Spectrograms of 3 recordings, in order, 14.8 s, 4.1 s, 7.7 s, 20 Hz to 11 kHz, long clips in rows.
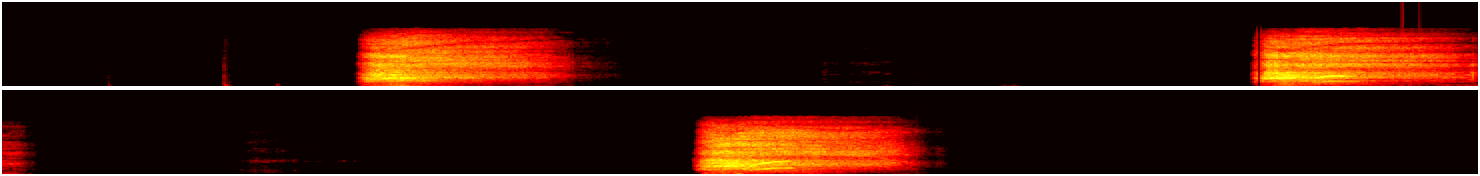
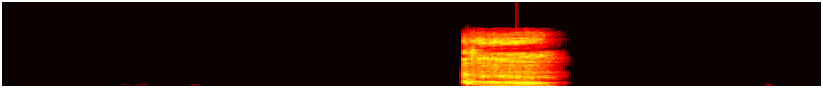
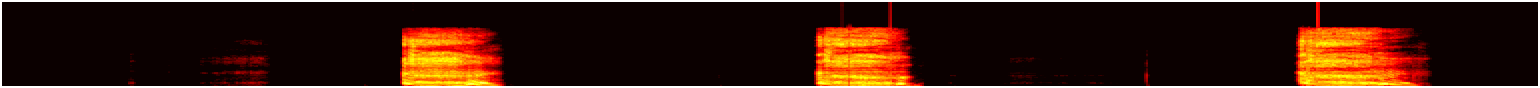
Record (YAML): exhalation_length: 14.8 s
exhalation_amplitude: 29525
exhalation_signal_mean_std_ratio: 0.31
cough_length: 4.1 s
cough_amplitude: 32768
cough_signal_mean_std_ratio: 0.27
three_cough_length: 7.7 s
three_cough_amplitude: 32768
three_cough_signal_mean_std_ratio: 0.36
survey_phase: beta (2021-08-13 to 2022-03-07)
age: 18-44
gender: Female
wearing_mask: 'No'
symptom_cough_any: true
symptom_runny_or_blocked_nose: true
symptom_fever_high_temperature: true
symptom_headache: true
symptom_other: true
symptom_onset: 2 days
smoker_status: Ex-smoker
respiratory_condition_asthma: false
respiratory_condition_other: false
recruitment_source: Test and Trace
submission_delay: 1 day
covid_test_result: Positive
covid_test_method: RT-qPCR
covid_ct_value: 28.4
covid_ct_gene: ORF1ab gene
covid_ct_mean: 28.5
covid_viral_load: 440 copies/ml
covid_viral_load_category: Minimal viral load (< 10K copies/ml)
